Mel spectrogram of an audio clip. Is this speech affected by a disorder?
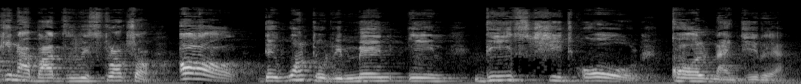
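No.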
